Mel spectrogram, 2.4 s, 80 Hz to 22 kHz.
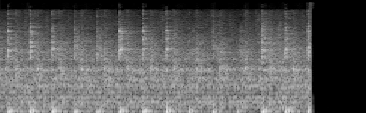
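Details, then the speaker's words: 40-year-old Lincoln Weldanpower 150 genset welder (about 1977–78) with a cast-iron Kohler engine, running after a welding demo: even, regular thumping at about seven beats a second, no misses or knocks. Healthy, steady running. "The old machine is still putting away. Probably run for a while."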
